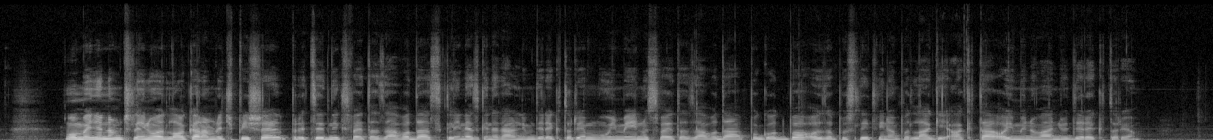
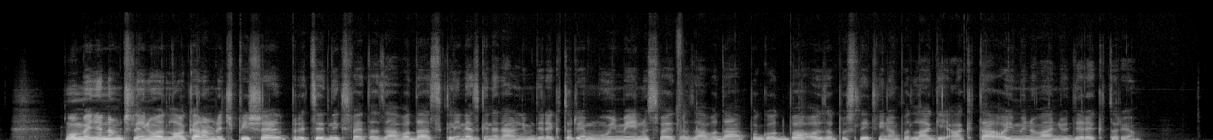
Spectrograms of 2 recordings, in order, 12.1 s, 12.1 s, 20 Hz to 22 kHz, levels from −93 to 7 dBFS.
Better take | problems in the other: first | noise reduction (neural mask model RNNoise)

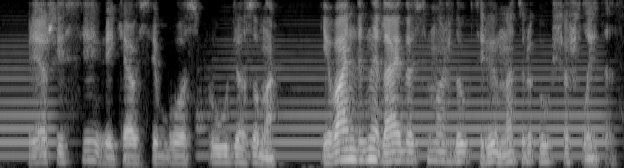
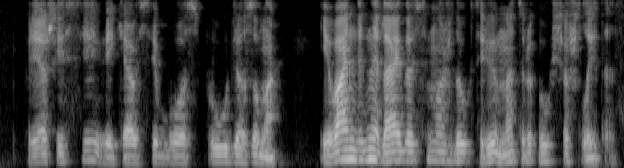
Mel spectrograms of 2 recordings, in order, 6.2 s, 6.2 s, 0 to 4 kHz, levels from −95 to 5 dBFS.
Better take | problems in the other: second | background sound (Brass instrument); 11 dB below the speech

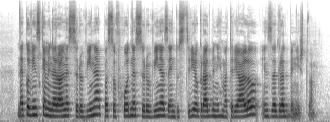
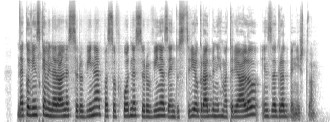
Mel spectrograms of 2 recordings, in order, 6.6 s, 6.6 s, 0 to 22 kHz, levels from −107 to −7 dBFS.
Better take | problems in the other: first | noise reduction (neural mask model DeepFilterNet 3)

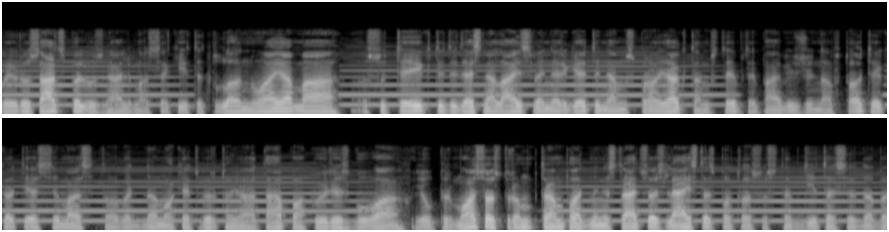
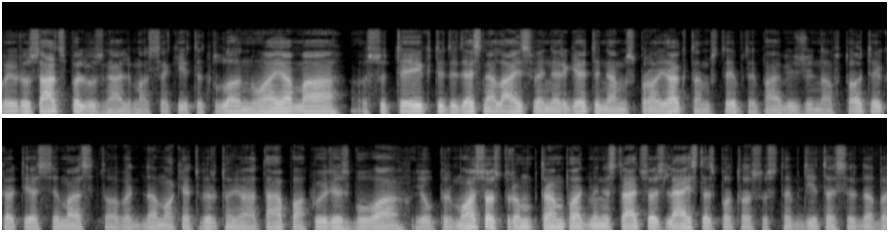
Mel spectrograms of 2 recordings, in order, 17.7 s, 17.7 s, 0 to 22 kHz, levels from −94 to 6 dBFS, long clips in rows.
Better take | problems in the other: second | background sound (Wind instrument, woodwind instrument); 13 dB below the speech

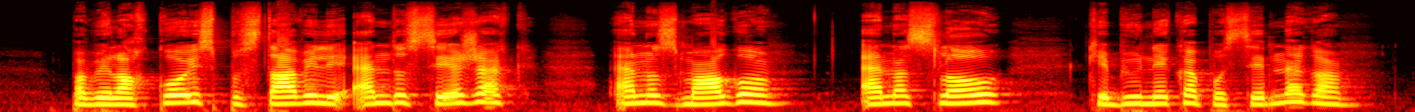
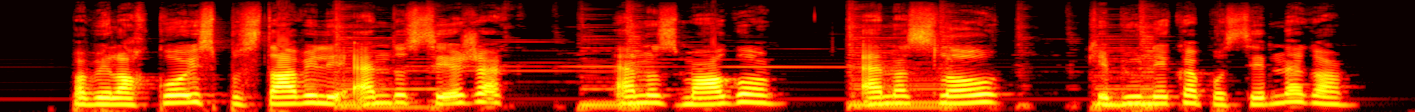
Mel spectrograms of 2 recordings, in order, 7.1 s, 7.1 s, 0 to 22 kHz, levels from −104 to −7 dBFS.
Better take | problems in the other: first | noise reduction (classical method spectral subtraction)

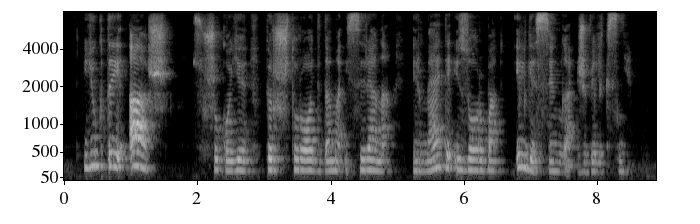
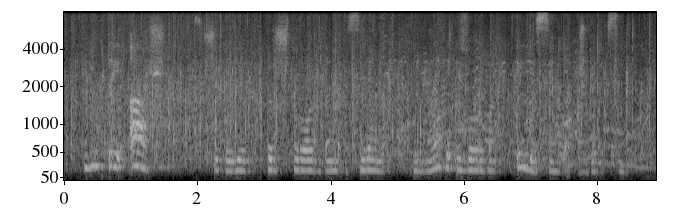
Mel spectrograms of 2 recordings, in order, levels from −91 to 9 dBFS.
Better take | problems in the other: first | background sound (Applause / Cheering); 4 dB below the speech

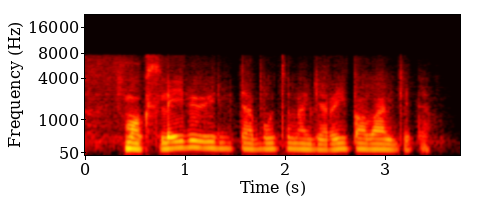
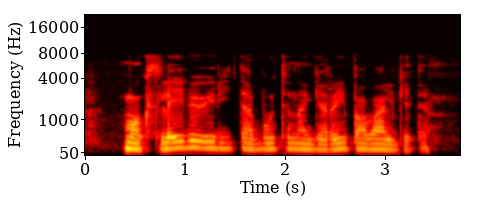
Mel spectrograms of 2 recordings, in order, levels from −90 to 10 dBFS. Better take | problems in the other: second | noise reduction (neural mask model RNNoise)

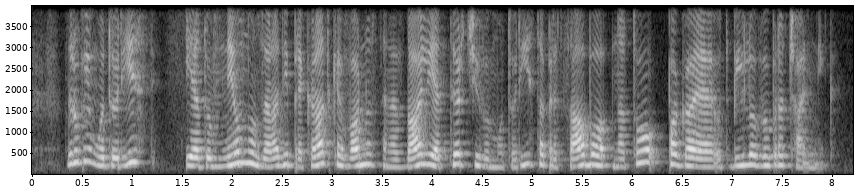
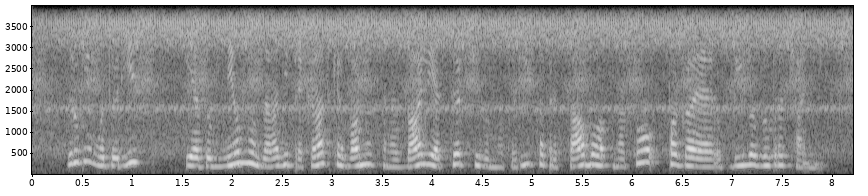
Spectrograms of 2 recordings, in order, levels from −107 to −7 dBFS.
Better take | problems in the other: first | background sound (Insect); 5 dB below the speech

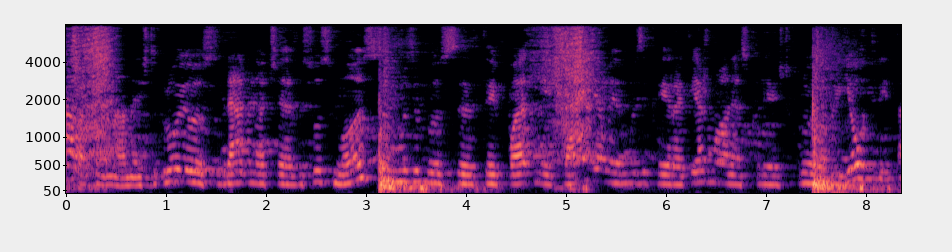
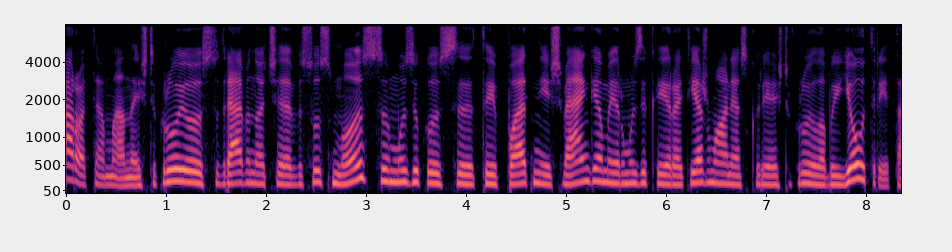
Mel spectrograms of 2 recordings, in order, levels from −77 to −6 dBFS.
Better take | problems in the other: second | noise reduction (classical method WPE with log-MMSE)

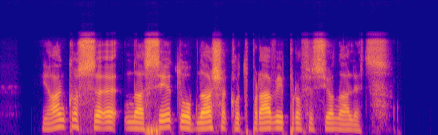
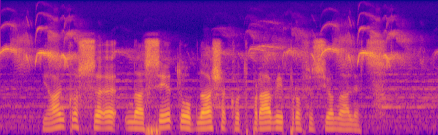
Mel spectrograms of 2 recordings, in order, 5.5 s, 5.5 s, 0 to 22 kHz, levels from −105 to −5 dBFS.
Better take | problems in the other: first | background sound (Bird); 3 dB below the speech

